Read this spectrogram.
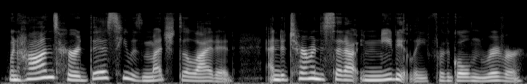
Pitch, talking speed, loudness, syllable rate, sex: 205 Hz, 205 wpm, -16 LUFS, 6.0 syllables/s, female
